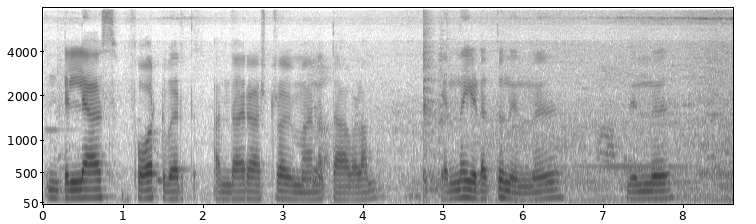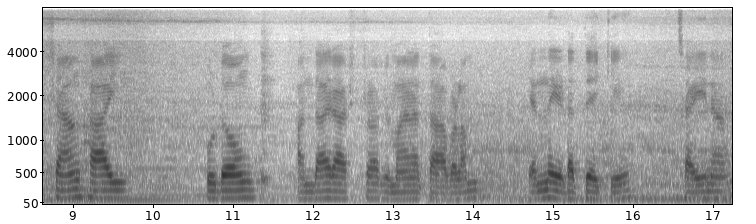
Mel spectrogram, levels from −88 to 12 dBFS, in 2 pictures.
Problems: none marked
